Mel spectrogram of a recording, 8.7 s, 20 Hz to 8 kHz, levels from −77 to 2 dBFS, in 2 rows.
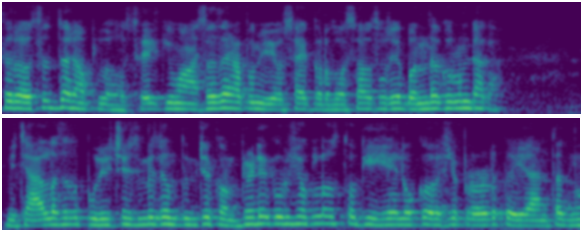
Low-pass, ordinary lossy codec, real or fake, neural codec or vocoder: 7.2 kHz; none; fake; codec, 16 kHz, 4 kbps, X-Codec, HuBERT features, trained on general audio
